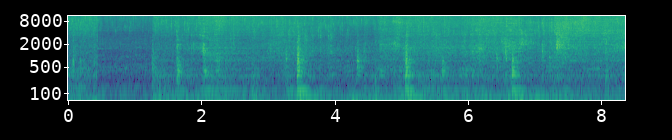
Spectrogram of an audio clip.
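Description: Mutton masala sizzling in a kadhai on the stove while being stirred with a spatula, starting about a second in, with repeated short knocks of the spatula against the pan.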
